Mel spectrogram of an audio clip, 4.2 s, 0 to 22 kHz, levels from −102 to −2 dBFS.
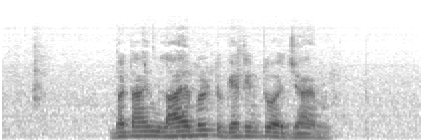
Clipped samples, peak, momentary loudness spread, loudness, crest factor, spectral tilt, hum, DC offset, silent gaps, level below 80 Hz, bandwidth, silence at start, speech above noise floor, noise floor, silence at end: under 0.1%; -20 dBFS; 8 LU; -38 LUFS; 20 dB; -7 dB/octave; none; under 0.1%; none; -74 dBFS; 10.5 kHz; 0.35 s; 35 dB; -73 dBFS; 0.9 s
